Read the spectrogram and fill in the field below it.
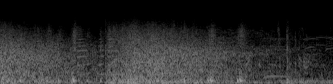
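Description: Musket volleys and artillery fire in the Rise of Empires strategy game, France against England, form a dense, distant-sounding crackle and rumble with a few muffled booms, fairly quiet throughout.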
